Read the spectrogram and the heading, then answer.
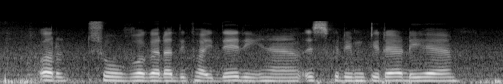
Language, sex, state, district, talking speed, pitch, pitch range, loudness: Hindi, female, Haryana, Jhajjar, 130 wpm, 170 Hz, 165-175 Hz, -15 LUFS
